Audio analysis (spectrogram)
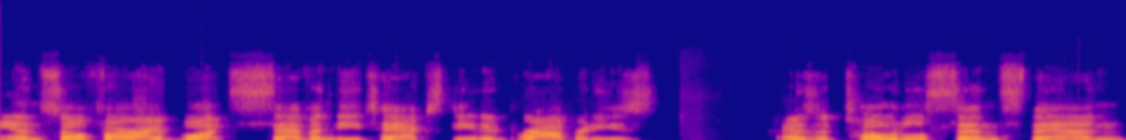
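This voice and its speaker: A man with a normal speaking voice, medium pitch and ordinary pitch variation, at a fairly slow pace, with very even loudness and a dry, close sound with no echo. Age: 60s. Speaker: real estate investor and coach. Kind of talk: interview.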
